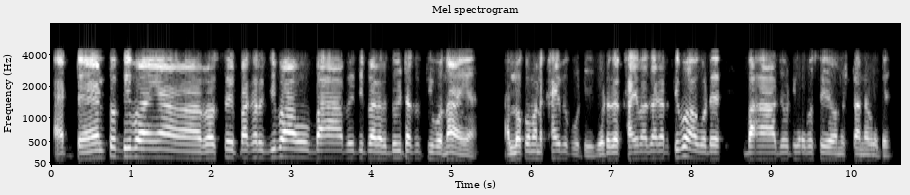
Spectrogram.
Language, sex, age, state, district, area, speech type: Odia, male, 60+, Odisha, Malkangiri, urban, conversation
